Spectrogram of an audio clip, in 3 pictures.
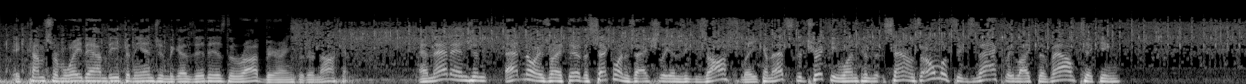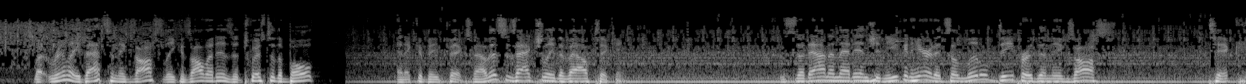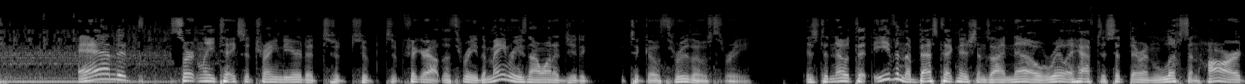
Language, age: English, 50-69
